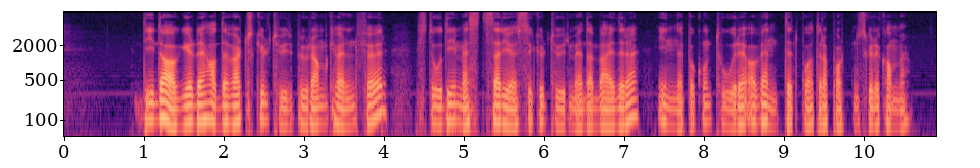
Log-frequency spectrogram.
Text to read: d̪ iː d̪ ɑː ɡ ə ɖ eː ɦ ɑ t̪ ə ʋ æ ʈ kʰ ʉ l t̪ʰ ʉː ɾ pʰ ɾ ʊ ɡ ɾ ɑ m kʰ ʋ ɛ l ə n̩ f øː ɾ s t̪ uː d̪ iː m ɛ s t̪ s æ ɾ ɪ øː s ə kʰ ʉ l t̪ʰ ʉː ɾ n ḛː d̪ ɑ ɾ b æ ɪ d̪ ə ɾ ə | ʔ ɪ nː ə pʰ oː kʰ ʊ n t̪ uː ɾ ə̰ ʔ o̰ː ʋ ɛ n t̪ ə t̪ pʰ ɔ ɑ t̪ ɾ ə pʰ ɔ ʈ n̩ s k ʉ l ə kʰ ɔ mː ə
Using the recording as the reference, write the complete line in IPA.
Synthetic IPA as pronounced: d̪ iː d̪ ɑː ɡ ə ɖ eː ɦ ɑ d̪ ə ʋ æ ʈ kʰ ʉ l t̪ʰ ʉː ɾ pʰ ɾ ʊ ɡ ɾ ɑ m kʰ ʋ ɛ l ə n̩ f øː ɾ s t̪ uː d̪ iː m ɛ s t̪ s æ ɾ ɪ øː s ə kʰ ʉ l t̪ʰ ʉː ɾ m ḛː d̪ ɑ ɾ b æ ɪ d̪ ə ɾ ə | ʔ ɪ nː ə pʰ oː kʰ ʊ n t̪ʰ uː ɾ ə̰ ʔ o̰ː ʋ ɛ n t̪ ə t̪ pʰ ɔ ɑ t̪ ɾ ɑ pʰ ɔ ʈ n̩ s k ʉ l ə kʰ ɔ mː ə

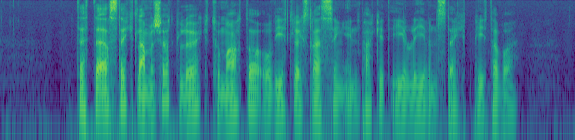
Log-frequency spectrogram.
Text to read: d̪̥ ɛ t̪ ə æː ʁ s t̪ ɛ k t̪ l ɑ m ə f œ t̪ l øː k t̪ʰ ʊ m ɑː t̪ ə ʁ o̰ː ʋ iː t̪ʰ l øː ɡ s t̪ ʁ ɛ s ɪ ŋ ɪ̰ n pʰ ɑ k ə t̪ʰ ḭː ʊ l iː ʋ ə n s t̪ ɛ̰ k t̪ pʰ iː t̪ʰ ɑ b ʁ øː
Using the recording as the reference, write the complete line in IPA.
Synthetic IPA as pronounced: d̪̥ ɛ t̪ ə æː ʁ s t̪ ɛ k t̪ l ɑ m ə ʃ œ t̪ l øː k t̪ʰ ʊ m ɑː t̪ ə ʁ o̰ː ʋ iː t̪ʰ l øː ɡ s t̪ ʁ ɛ s ɪ ŋ ɪ̰ n pʰ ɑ k ə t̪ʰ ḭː ʊ l iː ʋ ə n s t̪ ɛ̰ k t̪ pʰ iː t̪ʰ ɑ b ʁ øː

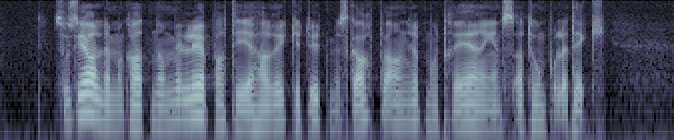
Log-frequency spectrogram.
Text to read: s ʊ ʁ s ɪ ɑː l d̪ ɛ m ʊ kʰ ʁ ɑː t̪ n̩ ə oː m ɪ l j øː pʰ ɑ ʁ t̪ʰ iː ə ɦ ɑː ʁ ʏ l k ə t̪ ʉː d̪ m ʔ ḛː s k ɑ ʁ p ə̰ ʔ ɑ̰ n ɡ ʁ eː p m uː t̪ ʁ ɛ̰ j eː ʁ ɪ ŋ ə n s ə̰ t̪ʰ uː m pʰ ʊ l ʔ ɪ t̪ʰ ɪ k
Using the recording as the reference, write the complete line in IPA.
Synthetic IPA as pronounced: s ʊ s ɪ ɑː l d̪ ɛ m ʊ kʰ ʁ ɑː t̪ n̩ ə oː m ɪ l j øː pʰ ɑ ʁ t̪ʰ iː ə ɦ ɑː ʁ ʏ k ə t̪ ʉː t̪ m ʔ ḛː s k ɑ ʁ p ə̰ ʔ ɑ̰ ŋ ɡ ʁ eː p m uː t̪ ʁ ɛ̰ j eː ʁ ɪ ŋ ə n s ɑ̰ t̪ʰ uː m pʰ ʊ l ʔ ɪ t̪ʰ ɪ k

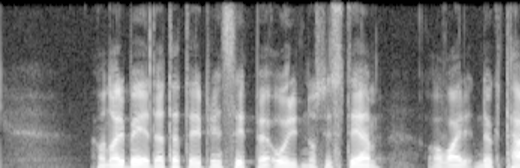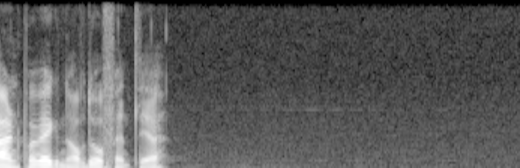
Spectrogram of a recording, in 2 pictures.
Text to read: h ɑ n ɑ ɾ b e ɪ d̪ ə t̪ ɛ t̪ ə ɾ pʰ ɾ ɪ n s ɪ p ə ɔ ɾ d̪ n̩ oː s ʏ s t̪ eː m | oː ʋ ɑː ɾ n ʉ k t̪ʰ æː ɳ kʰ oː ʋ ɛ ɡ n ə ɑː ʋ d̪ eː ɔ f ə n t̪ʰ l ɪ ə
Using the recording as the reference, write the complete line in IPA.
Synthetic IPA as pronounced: h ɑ n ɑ ɾ b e ɪ d̪ ə t̪ ɛ t̪ ə ɾ pʰ ɾ ɪ n s ɪ p ə ɔ ɾ d̪ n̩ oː s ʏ s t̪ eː m | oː ʋ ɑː ɾ n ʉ k t̪ʰ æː ɳ pʰ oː ʋ ɛ ɡ n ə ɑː ʋ d̪ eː ɔ f ə n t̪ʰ l ɪ ə

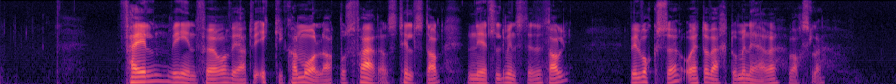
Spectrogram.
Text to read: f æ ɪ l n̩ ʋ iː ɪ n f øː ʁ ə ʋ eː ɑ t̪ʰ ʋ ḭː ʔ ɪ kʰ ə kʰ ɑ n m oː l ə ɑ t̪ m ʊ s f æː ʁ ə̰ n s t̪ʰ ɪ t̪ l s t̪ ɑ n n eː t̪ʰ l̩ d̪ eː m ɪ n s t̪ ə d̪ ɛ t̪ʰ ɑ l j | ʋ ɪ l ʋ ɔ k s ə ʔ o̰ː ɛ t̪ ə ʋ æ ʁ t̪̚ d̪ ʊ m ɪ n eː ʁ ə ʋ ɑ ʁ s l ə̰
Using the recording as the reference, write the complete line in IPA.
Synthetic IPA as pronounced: f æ ɪ l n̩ ʋ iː ɪ n f øː ʁ ə ʋ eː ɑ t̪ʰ ʋ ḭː ʔ ɪ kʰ ə kʰ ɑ n m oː l ə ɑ t̪ m ʊ s f æː ʁ ə̰ n s t̪ʰ ɪ l s t̪ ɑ n n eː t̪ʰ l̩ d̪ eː m ɪ n s t̪ ə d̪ ɛ t̪ʰ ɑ l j | ʋ ɪ l ʋ ɔ k s ə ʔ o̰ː ɛ t̪ ə ʋ æ ʁ t̪̚ d̪ ʊ m ɪ n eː ʁ ə ʋ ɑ ʁ s l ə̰

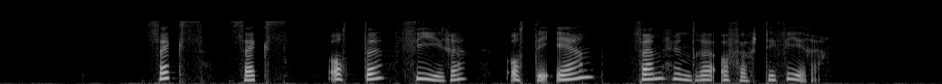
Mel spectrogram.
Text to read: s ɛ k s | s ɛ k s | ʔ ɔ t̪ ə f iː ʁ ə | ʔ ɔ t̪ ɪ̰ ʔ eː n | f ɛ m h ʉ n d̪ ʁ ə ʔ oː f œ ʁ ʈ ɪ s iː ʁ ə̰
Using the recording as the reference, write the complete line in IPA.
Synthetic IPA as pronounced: s ɛ k s | s ɛ k s | ʔ ɔ t̪ ə f iː ʁ ə | ʔ ɔ t̪ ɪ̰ ʔ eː n | f ɛ m h ʉ n d̪ ʁ ə ʔ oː f œ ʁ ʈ ɪ f iː ʁ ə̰

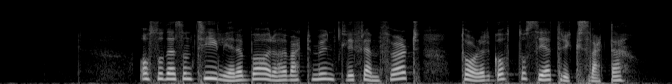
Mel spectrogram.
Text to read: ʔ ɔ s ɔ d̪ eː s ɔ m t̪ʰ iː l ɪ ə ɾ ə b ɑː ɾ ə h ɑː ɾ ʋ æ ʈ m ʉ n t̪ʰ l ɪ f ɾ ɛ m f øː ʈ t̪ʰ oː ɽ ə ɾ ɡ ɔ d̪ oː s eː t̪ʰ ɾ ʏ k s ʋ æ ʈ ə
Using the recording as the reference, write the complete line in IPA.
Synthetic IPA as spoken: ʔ ɔ s ɔ d̪ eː s ɔ m t̪ʰ iː l ɪ ə ɾ ə b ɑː ɾ ə h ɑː ɾ ʋ æ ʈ m ʉ n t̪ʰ l ɪ f ɾ ɛ m f øː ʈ t̪ʰ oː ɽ ə ɾ ɡ ɔ t̪ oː s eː t̪ʰ ɾ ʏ k s ʋ æ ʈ ə

